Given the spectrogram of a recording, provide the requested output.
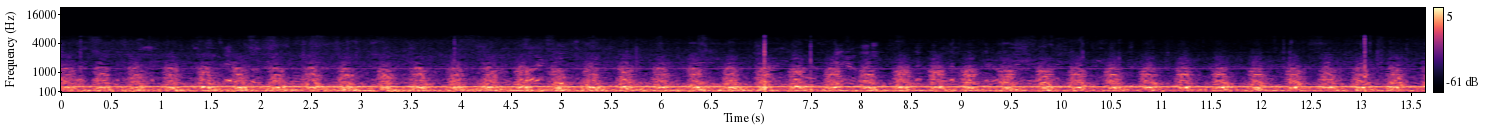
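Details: EasyJet flight from Belfast to Liverpool at take-off: a pulsing, animal-like moan repeating several times a second over the steady cabin roar. Source unknown and unconfirmed.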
